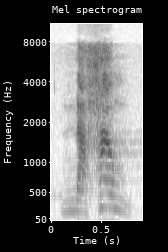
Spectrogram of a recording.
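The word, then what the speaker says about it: nacham: el Antiguo Testamento es naham en el hebreo que se escribe nachan la ch en el hebreo se pronuncia como j y significa cambiar la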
